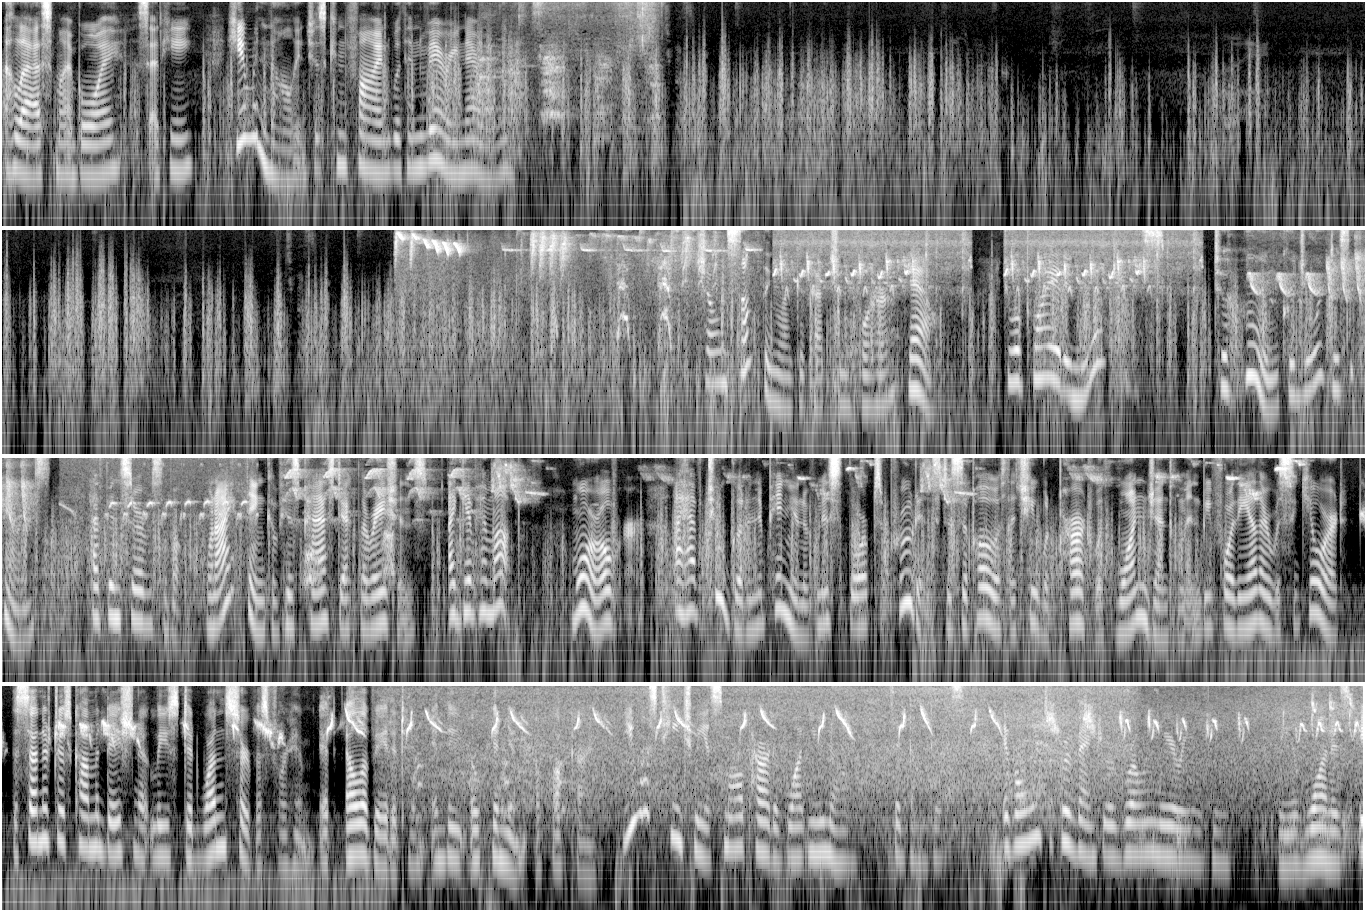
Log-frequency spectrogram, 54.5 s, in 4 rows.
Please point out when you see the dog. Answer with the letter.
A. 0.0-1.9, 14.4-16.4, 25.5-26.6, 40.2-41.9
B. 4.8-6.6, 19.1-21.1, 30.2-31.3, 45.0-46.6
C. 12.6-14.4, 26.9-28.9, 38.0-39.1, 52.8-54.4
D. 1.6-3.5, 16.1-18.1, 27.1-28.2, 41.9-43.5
B.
